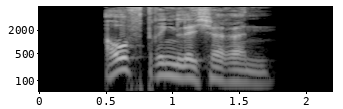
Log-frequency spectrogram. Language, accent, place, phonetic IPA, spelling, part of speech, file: German, Germany, Berlin, [ˈaʊ̯fˌdʁɪŋlɪçəʁən], aufdringlicheren, adjective, De-aufdringlicheren.ogg
- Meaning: inflection of aufdringlich: 1. strong genitive masculine/neuter singular comparative degree 2. weak/mixed genitive/dative all-gender singular comparative degree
